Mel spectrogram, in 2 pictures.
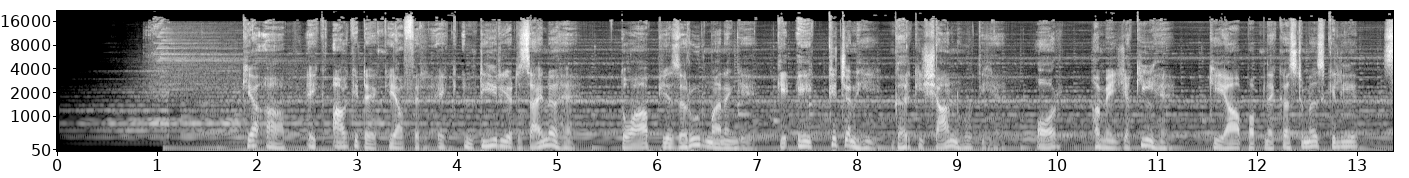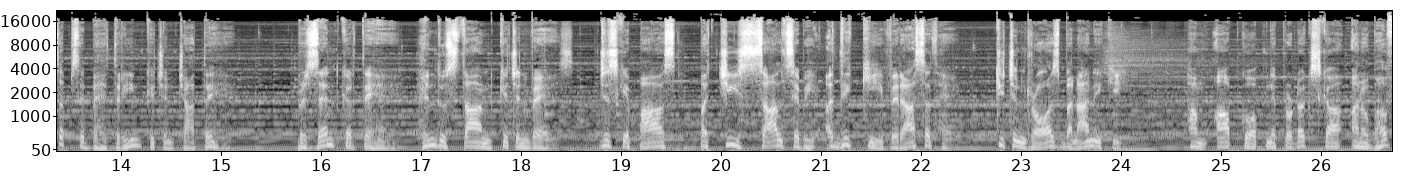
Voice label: Hindi MVO Corp AV; Hindustan Kitchenware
